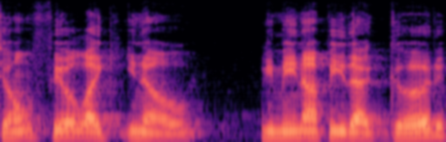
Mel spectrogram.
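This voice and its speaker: An American accent marks this man's speech. The recording is very clean, with a silent background. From Texas. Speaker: convention panelist, voice actor for a fan animation. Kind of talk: convention panel talk. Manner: casual, halting with fillers.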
